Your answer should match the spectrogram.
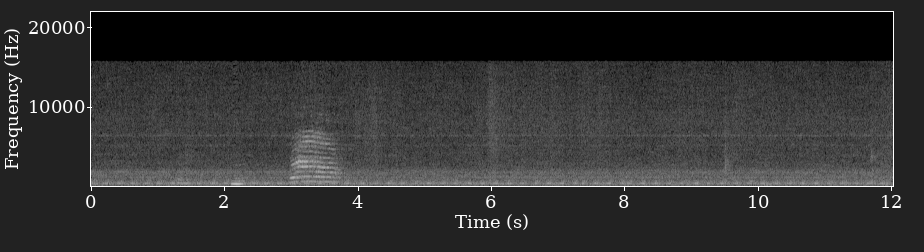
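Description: A domestic cat gives one short meow about three seconds in, just after a brief faint sound; otherwise only a faint steady background hum.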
